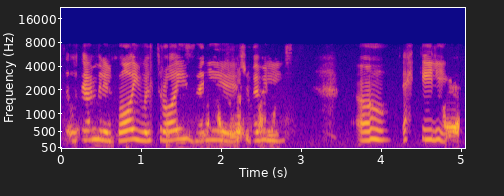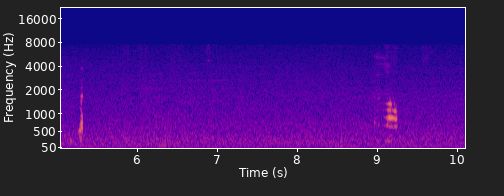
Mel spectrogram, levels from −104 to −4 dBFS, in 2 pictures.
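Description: From 0.00 to 0.73 s the talker dips by about 15 dB, speech suppressed in double talk, likely because the echo canceller turned down both sides while they overlapped. A faint scrap of the other side's voice leaking through, about 30 dB down, appears at 0.65–0.70 s. The talker drops again by about 15 dB at 1.49–1.91 s. From 1.73 to 2.90 s the leaked voice runs nearly as loud as the talker, about 5 dB below, likely from loudspeaker echo the canceller left in the microphone. A shallower dip of about 10 dB follows at 2.28–2.43 s. At 4.76–5.01 s the leak is about 5 dB louder than the talker, and a weaker scrap about 20 dB down follows at 5.26–5.34 s. The deepest suppression comes at 8.92–9.31 s, at about 40 dB, close to a cut-out. On a waveform the dips look like sudden narrowings of the envelope, the last almost flat. On a spectrogram the leaks appear as a second harmonic pattern that does not line up with the talker's, all of it below the 8 kHz ceiling of the call's microphone processing.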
